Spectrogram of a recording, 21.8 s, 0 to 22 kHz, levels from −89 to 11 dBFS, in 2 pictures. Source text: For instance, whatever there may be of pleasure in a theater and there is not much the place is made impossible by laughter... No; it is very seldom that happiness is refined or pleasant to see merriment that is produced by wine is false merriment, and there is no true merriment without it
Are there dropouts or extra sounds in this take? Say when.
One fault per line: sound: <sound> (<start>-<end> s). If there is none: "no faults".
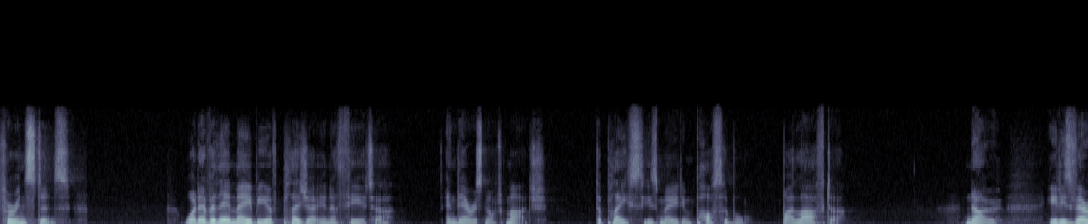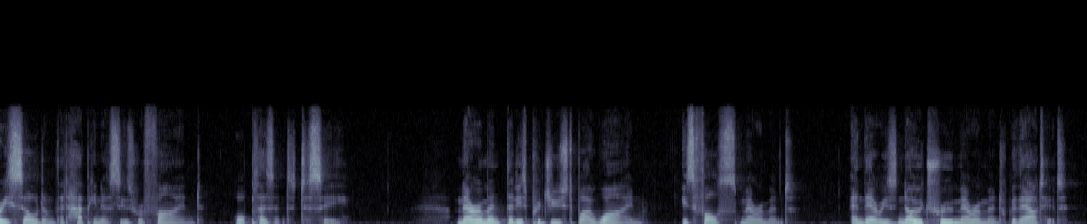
no faults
